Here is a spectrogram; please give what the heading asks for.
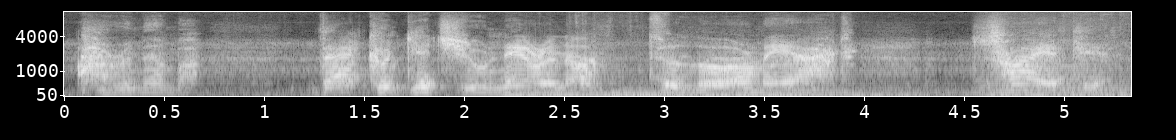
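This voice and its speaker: Wry schemer amid noisy ambience. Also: male voice, high-pitched, measured pace, creaky, heavily acted. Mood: pained, resigned. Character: Augustus Sinclair, slick older businessman, wry, world-weary schemer. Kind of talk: video game voice acting.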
